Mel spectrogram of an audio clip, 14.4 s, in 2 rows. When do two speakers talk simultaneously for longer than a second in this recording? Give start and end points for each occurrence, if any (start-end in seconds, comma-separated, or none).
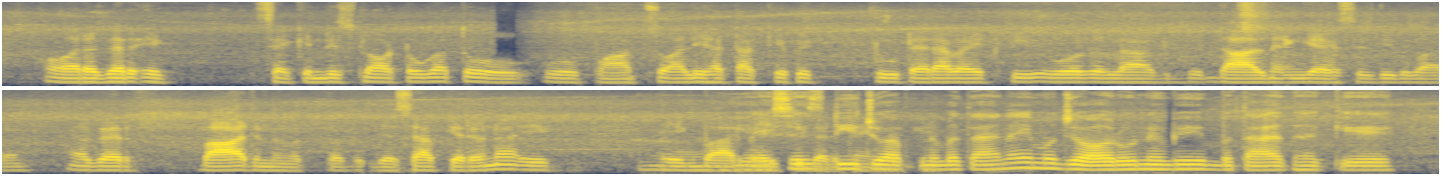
10.5-11.9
